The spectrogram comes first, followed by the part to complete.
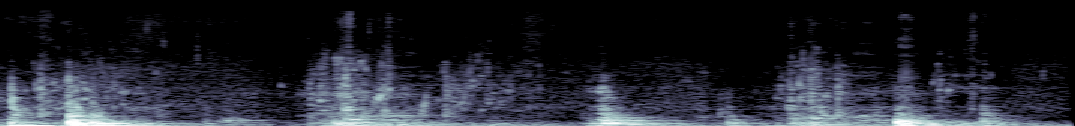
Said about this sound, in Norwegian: Sånn, det å ta et åretak og kjenne deg båten I femmer, det kjennes bra. Du gjør noe og får resultater.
